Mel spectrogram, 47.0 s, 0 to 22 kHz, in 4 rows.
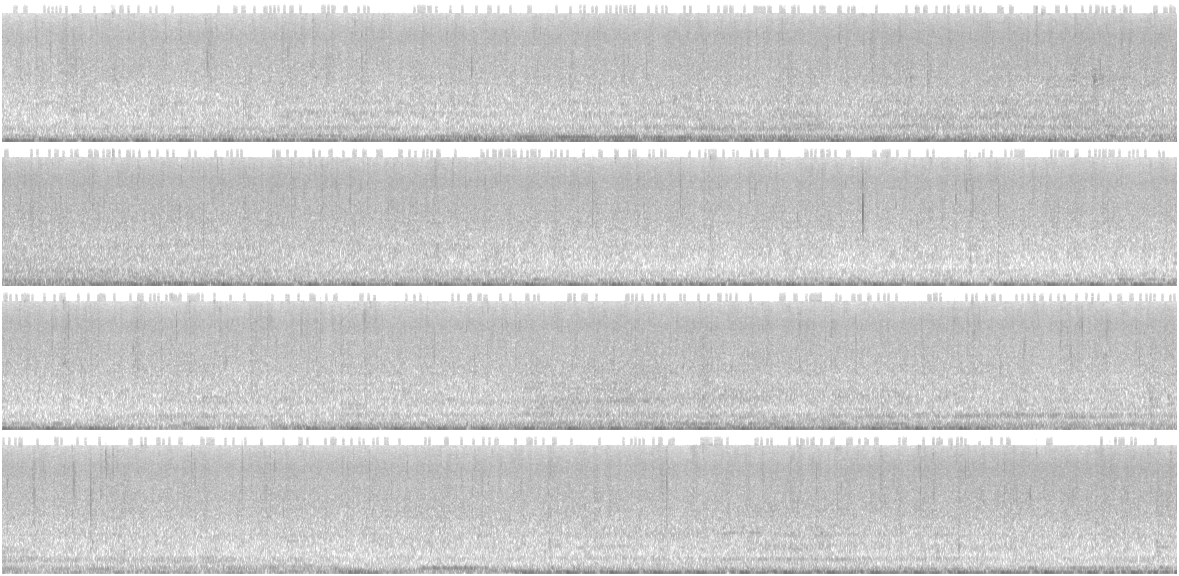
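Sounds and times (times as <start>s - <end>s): low rumble: 0.0s - 35.2s
heavy rain on hard surfaces: 0.0s - 47.0s.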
